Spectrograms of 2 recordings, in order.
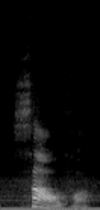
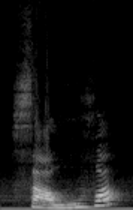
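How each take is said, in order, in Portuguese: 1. O som do U é fraco e curto. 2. O som do U é forte e mantido por mais tempo. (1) "O U perde a força" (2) "nós passamos mais tempo pronunciando o U"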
